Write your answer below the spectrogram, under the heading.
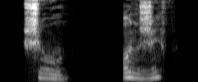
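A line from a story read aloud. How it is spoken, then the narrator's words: Strained, choked-up. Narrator (Russian): с трудом выдавила я, стараясь сглотнуть вставший в горле ком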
